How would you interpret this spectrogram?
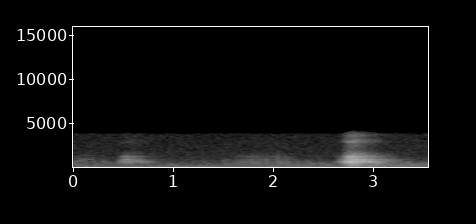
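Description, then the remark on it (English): A voice demonstrates breathing in: a soft short inhale, then a deep, loud, drawn-out breath in lasting about a second, with no talking. “When they saw these cloven tongues like as a fire and it sat upon each, you know what the 12 did? They breathed in like this.”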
